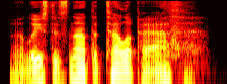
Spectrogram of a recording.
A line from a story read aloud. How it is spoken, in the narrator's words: Nick mumbled under his breath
